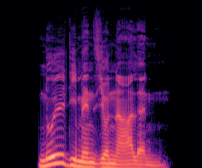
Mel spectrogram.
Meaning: inflection of nulldimensional: 1. strong genitive masculine/neuter singular 2. weak/mixed genitive/dative all-gender singular 3. strong/weak/mixed accusative masculine singular 4. strong dative plural
- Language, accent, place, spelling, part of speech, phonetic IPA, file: German, Germany, Berlin, nulldimensionalen, adjective, [ˈnʊldimɛnzi̯oˌnaːlən], De-nulldimensionalen.ogg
